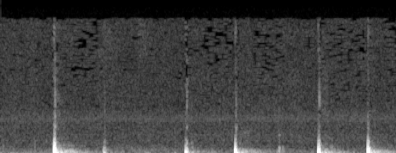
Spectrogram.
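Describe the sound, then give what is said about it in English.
A mother's sharp knocks in the morning land in loose pairs, about six raps spread over a few seconds, moderately loud, with quiet gaps between and no voices. “And my mom had this very look that if she gives you that look and that knock.”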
